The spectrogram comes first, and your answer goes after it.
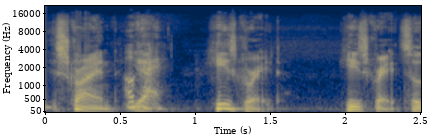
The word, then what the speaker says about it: Skrein: Skrein.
